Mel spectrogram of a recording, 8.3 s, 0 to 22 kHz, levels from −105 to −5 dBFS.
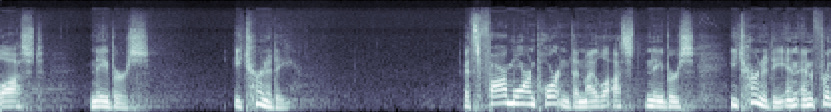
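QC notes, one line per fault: Throughout, gain pumping: the level of the speech keeps being pulled down on loud moments and let back up after them, a swing of around 5 dB, so loud and soft parts sit closer together and the sound feels squashed. The likely cause is input gain set far too high with a fast limiter or compressor reacting to each peak. Unlike a noise gate, nothing cuts off; unlike steady compression, the level audibly breathes.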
